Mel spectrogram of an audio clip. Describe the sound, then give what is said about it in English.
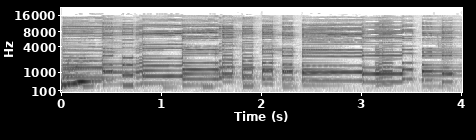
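Main battle theme music from the video game Final Fantasy II: a bright synthesized melody of quick, stepped notes over a driving accompaniment, playing alone with no talk. “I'm just sticking with the main battle theme that you would come across a monster in the woods. It's Final Fantasy 2.”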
